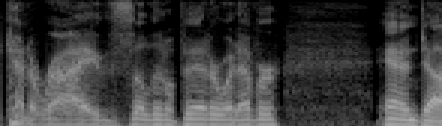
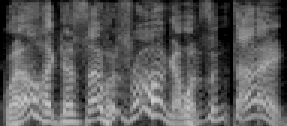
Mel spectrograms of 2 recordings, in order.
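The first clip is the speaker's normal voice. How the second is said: sheepish grandpa; 11 semitones higher, 6 dB louder than usual. Retold or imitated.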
